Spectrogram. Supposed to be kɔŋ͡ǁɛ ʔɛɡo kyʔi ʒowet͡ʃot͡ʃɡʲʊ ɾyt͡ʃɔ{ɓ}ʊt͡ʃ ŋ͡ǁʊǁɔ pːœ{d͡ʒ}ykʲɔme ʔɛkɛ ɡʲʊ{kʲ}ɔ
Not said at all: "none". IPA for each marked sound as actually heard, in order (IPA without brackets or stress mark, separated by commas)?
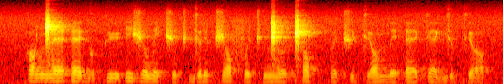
f, t͡ʃ, kʲ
